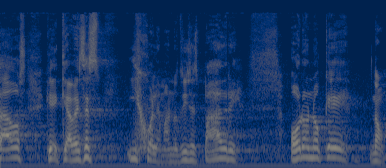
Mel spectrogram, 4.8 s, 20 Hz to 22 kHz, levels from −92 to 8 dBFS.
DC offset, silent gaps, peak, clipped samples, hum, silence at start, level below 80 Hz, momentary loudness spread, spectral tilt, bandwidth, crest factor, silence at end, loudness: under 0.1%; none; -26 dBFS; under 0.1%; none; 0 s; -72 dBFS; 13 LU; -3.5 dB/octave; 17 kHz; 20 dB; 0 s; -45 LUFS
